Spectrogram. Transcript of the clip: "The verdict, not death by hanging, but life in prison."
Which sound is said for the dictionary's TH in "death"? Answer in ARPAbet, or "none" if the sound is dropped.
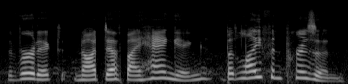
TH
